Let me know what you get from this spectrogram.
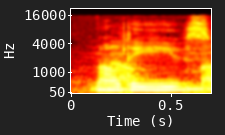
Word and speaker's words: Maldives: Is that, am I saying it correctly? Maldives. – Yeah. It's the destination.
